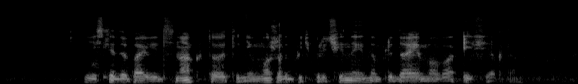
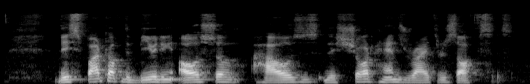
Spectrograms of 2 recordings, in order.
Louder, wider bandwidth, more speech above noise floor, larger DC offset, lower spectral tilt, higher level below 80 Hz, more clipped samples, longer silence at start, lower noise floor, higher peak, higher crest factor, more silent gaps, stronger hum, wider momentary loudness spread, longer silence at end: second, -40 LUFS vs -19 LUFS; about the same, 10.5 kHz vs 11.5 kHz; about the same, 32 dB vs 33 dB; neither; about the same, -5 dB/octave vs -6 dB/octave; second, -70 dBFS vs -54 dBFS; neither; first, 0.85 s vs 0.6 s; first, -72 dBFS vs -52 dBFS; second, -18 dBFS vs -2 dBFS; first, 24 dB vs 18 dB; neither; neither; about the same, 9 LU vs 11 LU; first, 0.6 s vs 0.4 s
